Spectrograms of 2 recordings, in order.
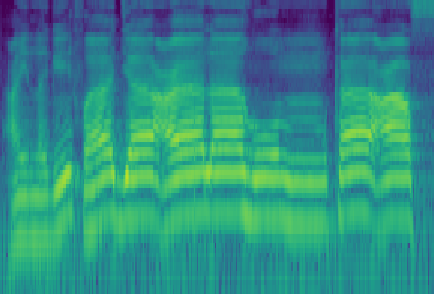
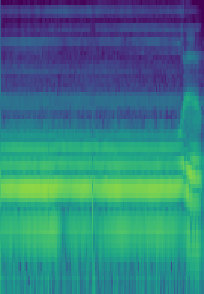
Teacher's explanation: Ka'asfim ditahan ya, tanwin bertemu dengan huruf mim.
